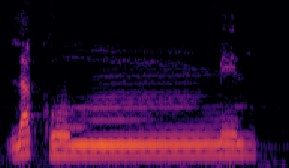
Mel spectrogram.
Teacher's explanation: So if I am going to read these two words, it will read as lakum min. I closed my lips, the M sound came through the nasal passage, and I held it for two counts. · the two memes will merge together and the sound is made entirely by the nose through the nasal passage, holding it for two counts, keeping your lips closed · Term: idgham with ghunna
